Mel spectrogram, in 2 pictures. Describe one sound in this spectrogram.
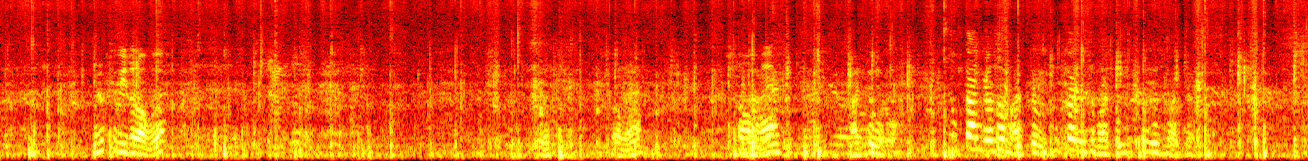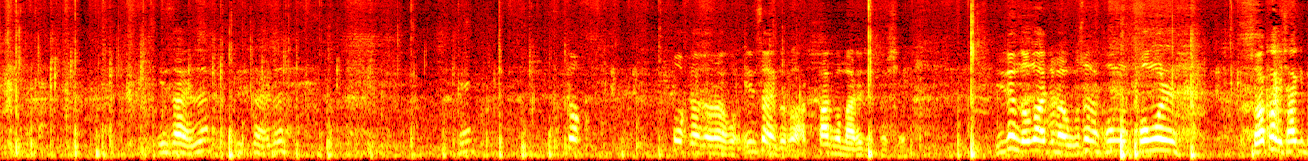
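A man talks outdoors with animation, close by.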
